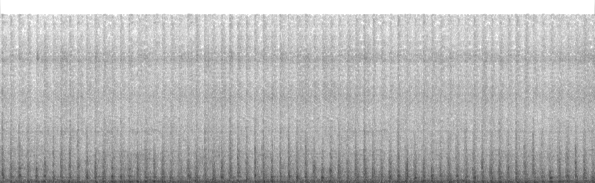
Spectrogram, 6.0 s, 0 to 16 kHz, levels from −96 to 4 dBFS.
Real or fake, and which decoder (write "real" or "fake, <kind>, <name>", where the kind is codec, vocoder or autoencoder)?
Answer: fake, codec, SNAC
